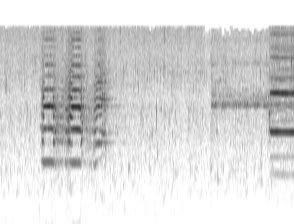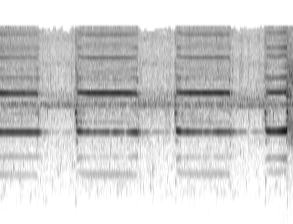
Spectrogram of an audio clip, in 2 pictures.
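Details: Whistling heron (Syrigma sibilatrix) giving drawn-out, reedy, level whistles with a nasal edge, repeated roughly every second after two rougher opening notes; soft hiss behind.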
